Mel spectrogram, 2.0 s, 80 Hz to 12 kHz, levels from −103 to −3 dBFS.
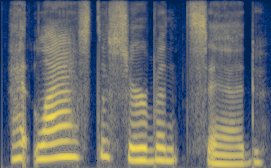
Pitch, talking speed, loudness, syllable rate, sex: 240 Hz, 145 wpm, -16 LUFS, 3.2 syllables/s, female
